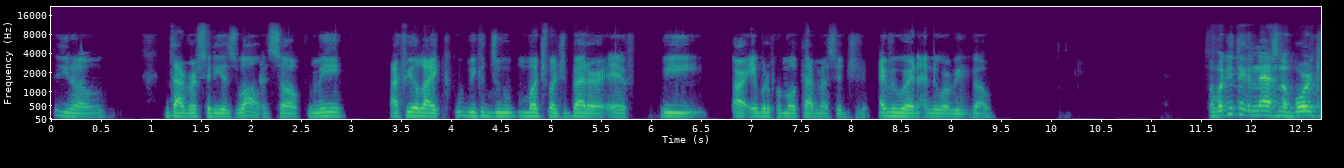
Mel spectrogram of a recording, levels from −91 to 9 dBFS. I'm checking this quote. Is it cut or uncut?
cut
